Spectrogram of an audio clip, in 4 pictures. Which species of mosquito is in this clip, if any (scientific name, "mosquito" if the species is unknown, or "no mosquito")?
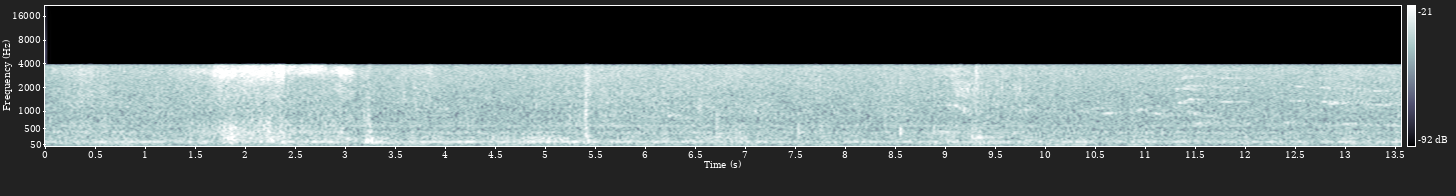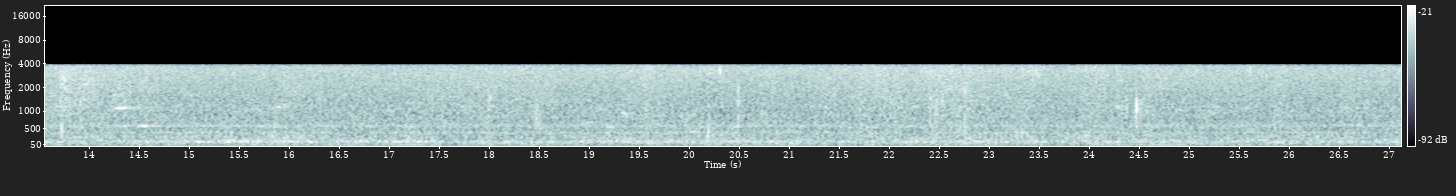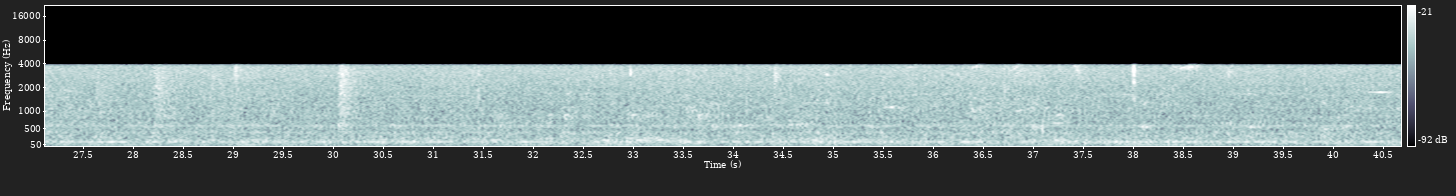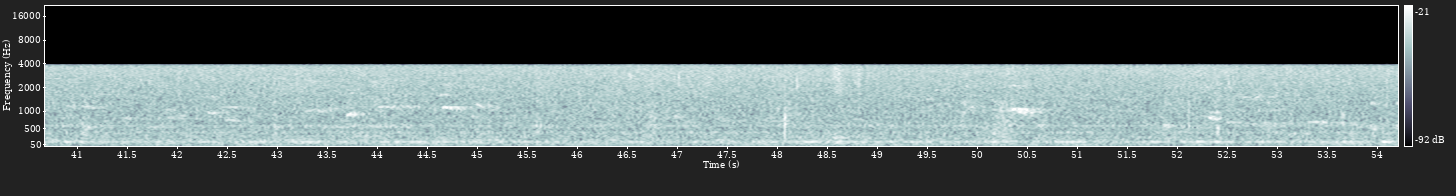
no mosquito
